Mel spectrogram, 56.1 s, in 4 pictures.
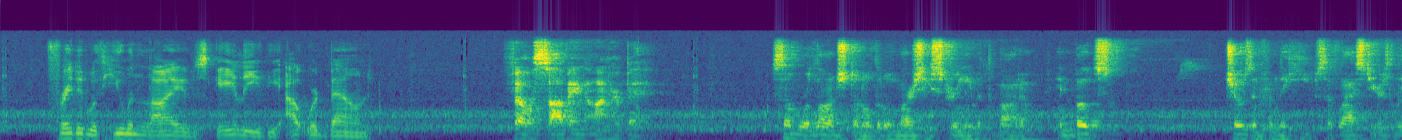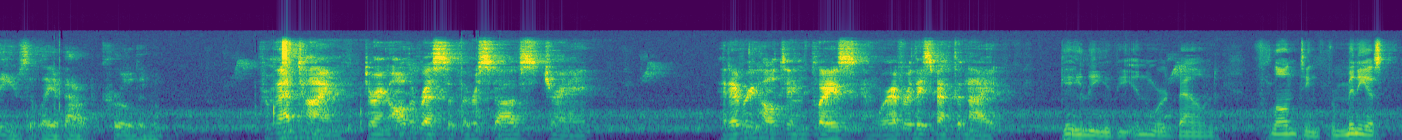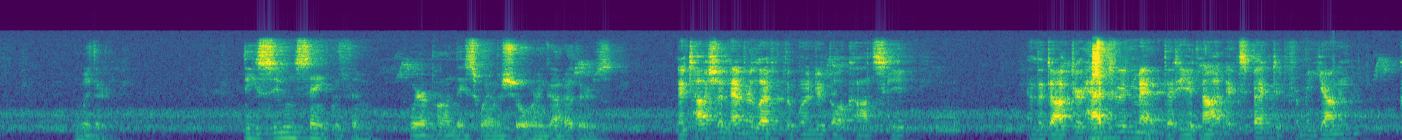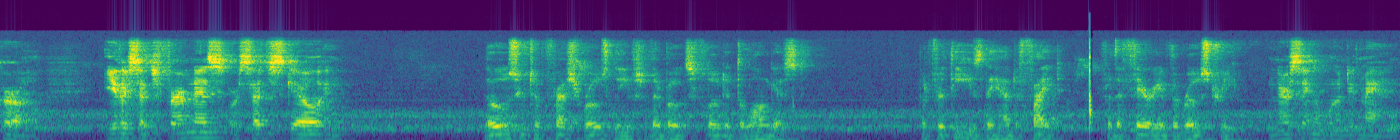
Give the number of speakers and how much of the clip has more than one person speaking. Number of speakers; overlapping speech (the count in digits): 3, no overlap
